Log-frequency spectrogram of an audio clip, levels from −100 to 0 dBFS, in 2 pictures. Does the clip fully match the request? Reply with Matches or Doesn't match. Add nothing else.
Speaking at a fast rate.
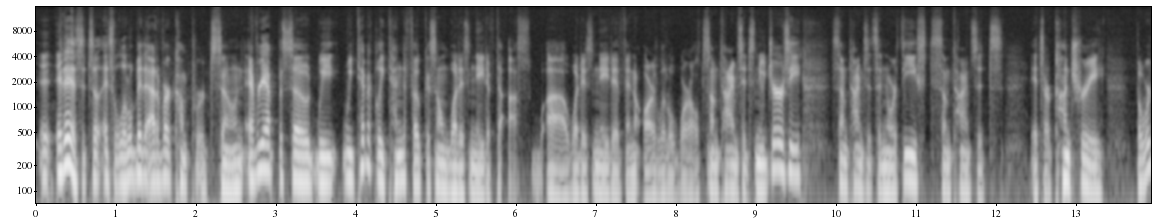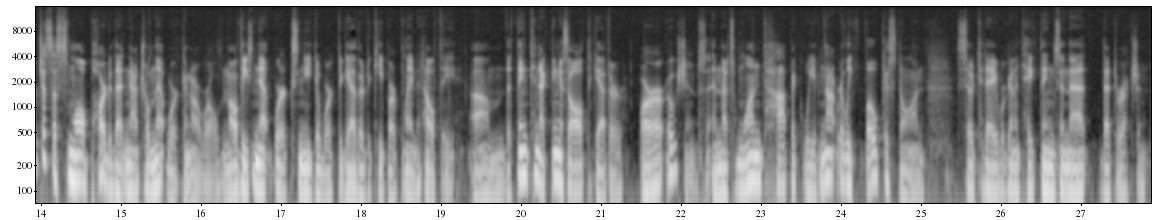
Matches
